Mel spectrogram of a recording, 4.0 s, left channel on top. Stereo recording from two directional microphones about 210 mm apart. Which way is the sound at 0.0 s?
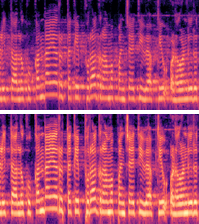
40° right (ahead or behind).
